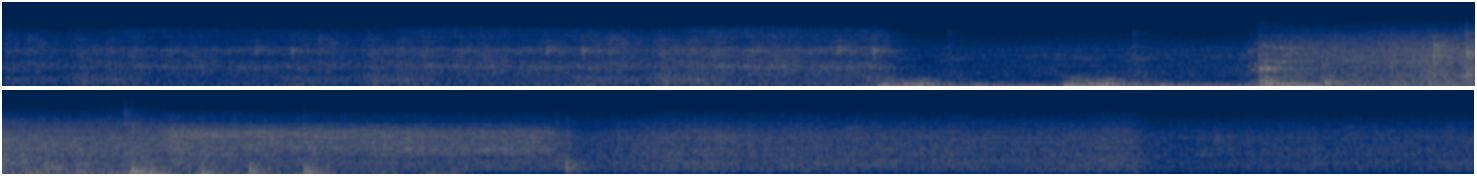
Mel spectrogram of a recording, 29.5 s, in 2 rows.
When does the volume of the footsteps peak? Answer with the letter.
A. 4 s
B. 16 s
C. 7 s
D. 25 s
B.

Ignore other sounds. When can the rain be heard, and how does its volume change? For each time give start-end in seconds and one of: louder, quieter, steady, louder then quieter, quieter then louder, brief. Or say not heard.
0.0-29.4 louder then quieter.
